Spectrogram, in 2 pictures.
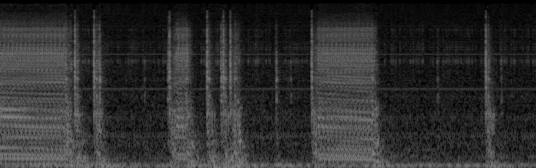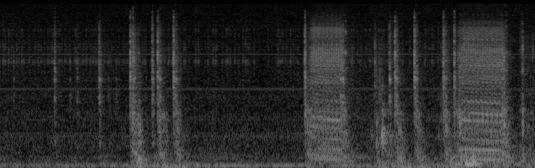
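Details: Buick Grand National Powermaster brake pump motor, gauge fitted with pressure switch behind reservoir, key on: motor whirs in short bursts, stops and starts with rapid clicks as pressure builds; bad pressure switch cycling the motor, replace switch.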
